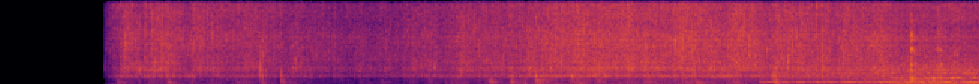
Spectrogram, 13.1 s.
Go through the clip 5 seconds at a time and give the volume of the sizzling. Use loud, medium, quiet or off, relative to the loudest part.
medium, loud, loud.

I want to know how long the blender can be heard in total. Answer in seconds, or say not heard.
3 s.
